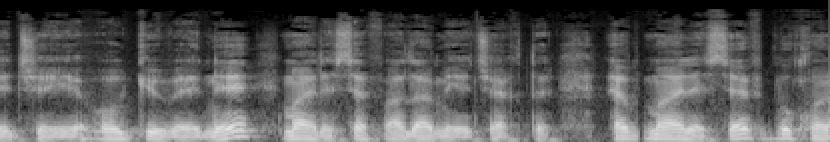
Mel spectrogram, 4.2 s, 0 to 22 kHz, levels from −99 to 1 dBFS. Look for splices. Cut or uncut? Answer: cut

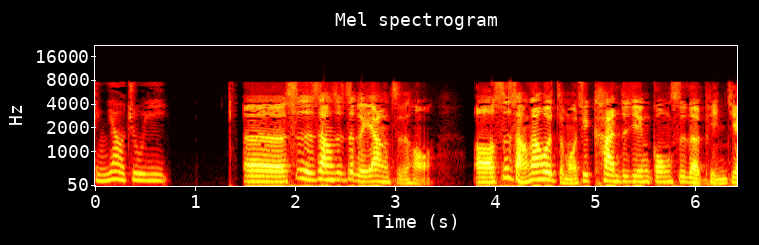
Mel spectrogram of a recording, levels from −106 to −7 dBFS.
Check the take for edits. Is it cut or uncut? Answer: cut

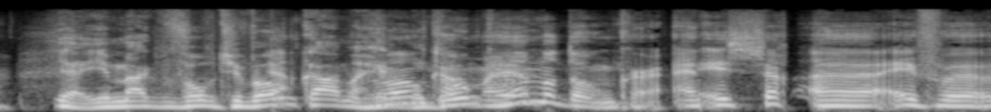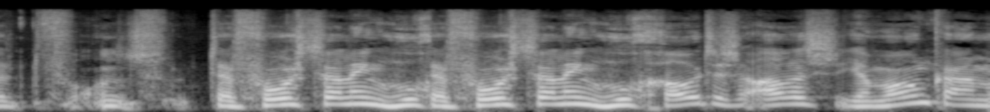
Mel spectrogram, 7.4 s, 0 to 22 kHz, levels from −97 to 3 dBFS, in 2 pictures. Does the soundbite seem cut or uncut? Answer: cut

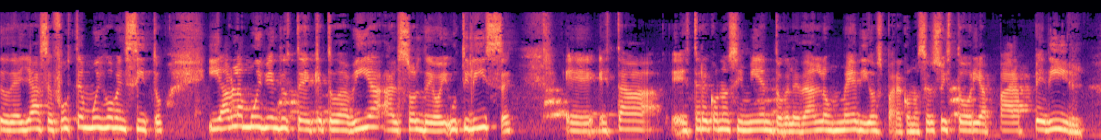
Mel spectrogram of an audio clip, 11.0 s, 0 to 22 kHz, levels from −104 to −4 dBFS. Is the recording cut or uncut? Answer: uncut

